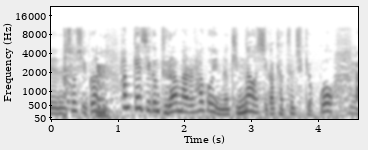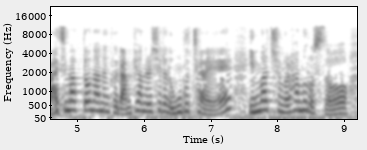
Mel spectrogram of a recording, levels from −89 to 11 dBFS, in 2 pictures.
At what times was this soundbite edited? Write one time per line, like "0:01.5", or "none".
0:01.2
